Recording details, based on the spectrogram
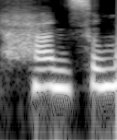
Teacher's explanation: Consonant clusters simplify in spoken English. The D is dropped here. This is a consonant cluster, if you notice.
